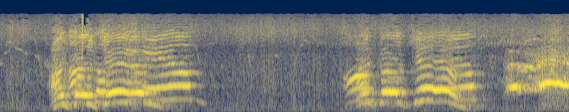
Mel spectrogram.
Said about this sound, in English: That's just a parrot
